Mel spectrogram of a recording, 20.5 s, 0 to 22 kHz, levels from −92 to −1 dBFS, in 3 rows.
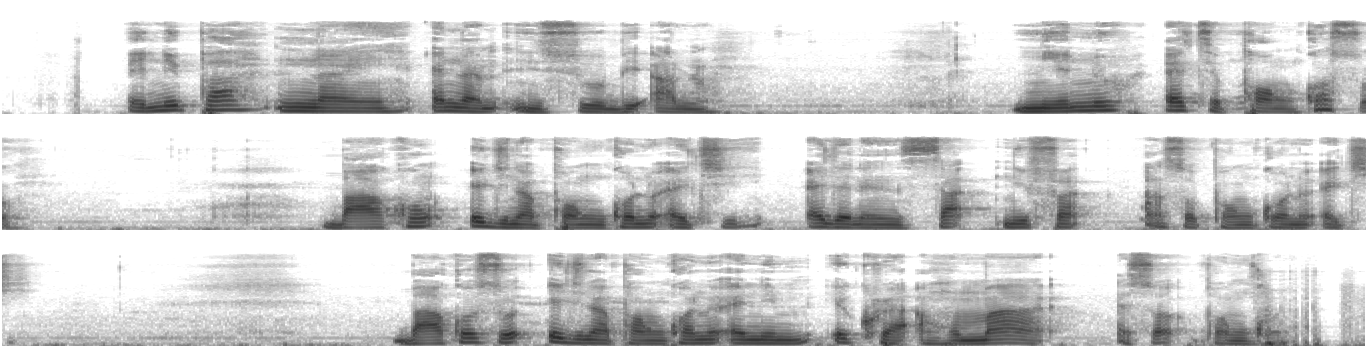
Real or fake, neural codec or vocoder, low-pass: real; none; 10.8 kHz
